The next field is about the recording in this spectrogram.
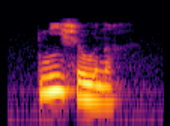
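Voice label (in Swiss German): "knieschoner", Alsatian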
